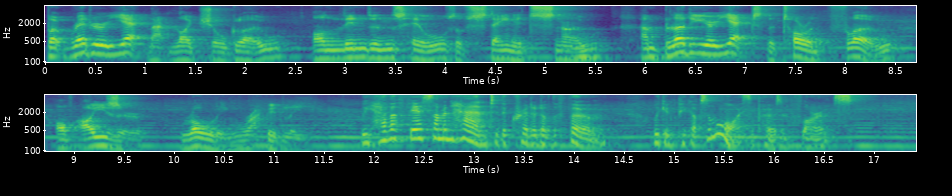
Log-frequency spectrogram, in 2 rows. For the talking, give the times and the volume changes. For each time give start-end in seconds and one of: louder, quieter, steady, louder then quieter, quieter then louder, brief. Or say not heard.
0.0-16.9 steady.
